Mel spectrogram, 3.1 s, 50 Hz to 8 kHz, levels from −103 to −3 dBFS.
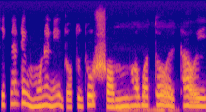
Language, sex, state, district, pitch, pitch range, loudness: Bengali, female, West Bengal, Kolkata, 230 Hz, 205-245 Hz, -25 LUFS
